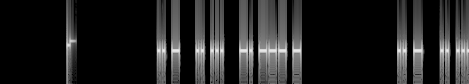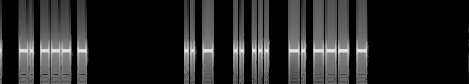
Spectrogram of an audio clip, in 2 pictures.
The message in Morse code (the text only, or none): IT IS NOT IT IS NOT IT IS NOT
